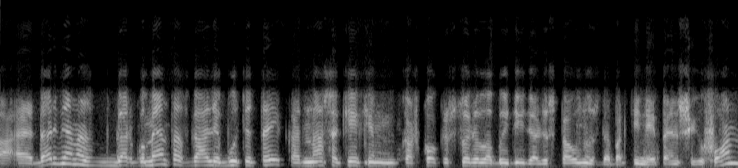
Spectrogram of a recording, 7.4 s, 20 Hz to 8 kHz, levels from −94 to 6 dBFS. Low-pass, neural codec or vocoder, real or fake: 7.2 kHz; none; real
